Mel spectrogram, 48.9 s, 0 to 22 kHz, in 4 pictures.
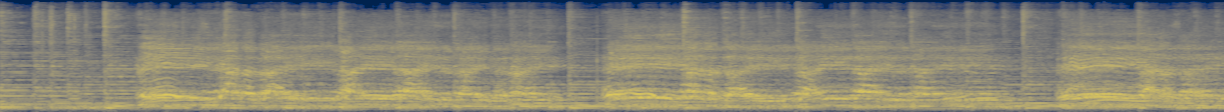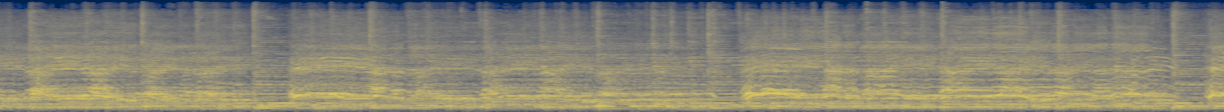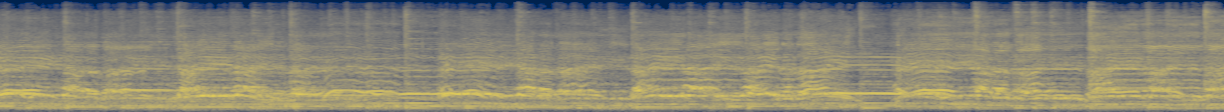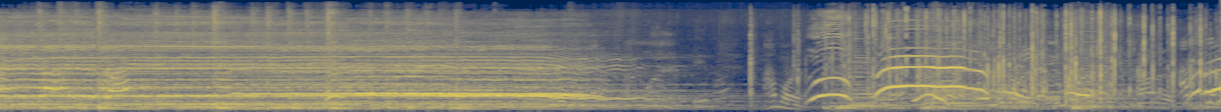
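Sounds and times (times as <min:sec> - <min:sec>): group of people singing: 0:00.4 - 0:43.8.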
